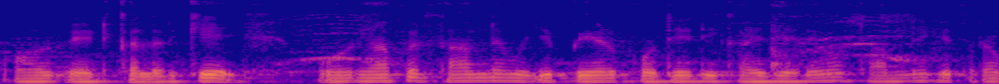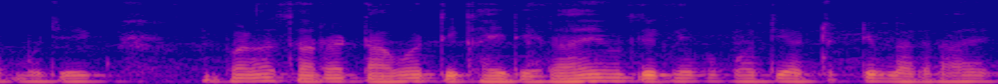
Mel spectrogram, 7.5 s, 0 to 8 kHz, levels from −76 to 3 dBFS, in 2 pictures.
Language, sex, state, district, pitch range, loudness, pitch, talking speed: Hindi, male, Chhattisgarh, Bilaspur, 105-115 Hz, -33 LUFS, 110 Hz, 265 wpm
